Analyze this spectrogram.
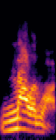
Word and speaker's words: Malinois: in malinoa which is spelled malano but it's pronounced malinoa she comes from Belgium and she is she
